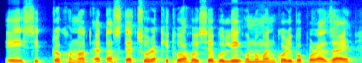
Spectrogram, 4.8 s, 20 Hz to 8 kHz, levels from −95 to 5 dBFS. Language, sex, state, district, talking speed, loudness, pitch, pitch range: Assamese, male, Assam, Kamrup Metropolitan, 150 wpm, -15 LUFS, 140 Hz, 125-150 Hz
